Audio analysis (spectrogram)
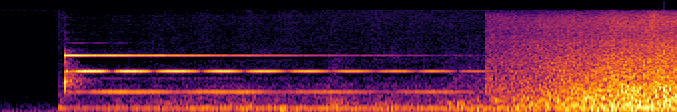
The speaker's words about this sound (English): Surfers love the ocean, and when the big waves are breaking, they get especially reverent.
